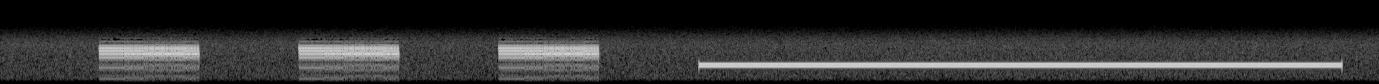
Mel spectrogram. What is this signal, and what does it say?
Emergency Alert System (SAME) tones (header bursts, then the 853 and 960 Hz attention tone), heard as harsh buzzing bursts, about 520.83 baud.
